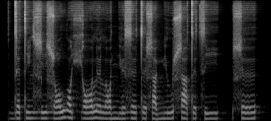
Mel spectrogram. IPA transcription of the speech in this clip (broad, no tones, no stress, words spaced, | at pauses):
dɛtilʲɮiɮɔ wɔçɔ lɘlɔnʲɘ zɘtɘɬamʲu ɬatɘt͡si | ɬɘ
